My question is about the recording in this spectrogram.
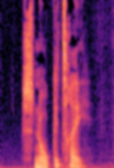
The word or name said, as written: snorketræ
